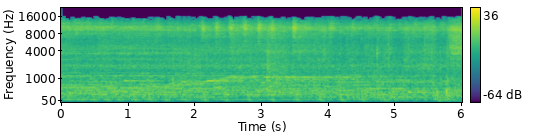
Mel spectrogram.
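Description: A large live ensemble with flute, trombone, double bass and tabla playing a dense, steady passage of many sustained notes at once, with no clear beat.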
